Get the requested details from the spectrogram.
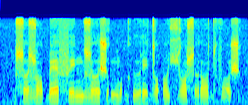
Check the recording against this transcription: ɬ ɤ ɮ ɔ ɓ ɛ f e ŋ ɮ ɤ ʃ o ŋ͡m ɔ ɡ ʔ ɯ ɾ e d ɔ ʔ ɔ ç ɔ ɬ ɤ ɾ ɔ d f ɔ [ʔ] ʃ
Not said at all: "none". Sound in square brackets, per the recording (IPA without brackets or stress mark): none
